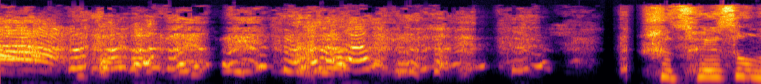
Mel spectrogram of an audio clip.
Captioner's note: laughter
